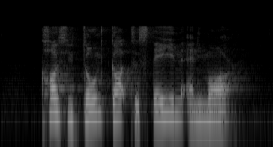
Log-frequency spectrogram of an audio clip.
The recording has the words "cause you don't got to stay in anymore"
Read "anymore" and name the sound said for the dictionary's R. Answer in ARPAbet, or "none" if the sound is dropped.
R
